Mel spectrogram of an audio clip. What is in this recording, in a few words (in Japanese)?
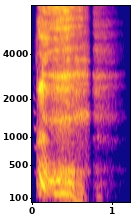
Damage, jp; Ricardo; Kings Raid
